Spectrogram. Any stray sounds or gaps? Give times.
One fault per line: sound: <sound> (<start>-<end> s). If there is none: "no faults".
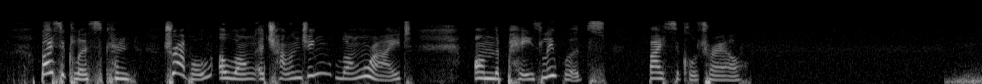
no faults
